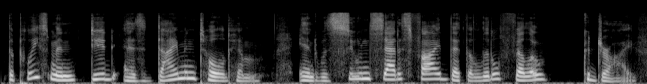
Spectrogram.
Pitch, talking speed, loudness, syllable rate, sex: 205 Hz, 155 wpm, -17 LUFS, 4.9 syllables/s, female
